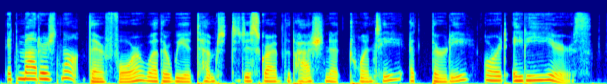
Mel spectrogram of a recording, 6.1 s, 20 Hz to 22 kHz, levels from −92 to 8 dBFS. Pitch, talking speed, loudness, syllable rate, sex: 195 Hz, 190 wpm, -18 LUFS, 5.6 syllables/s, female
